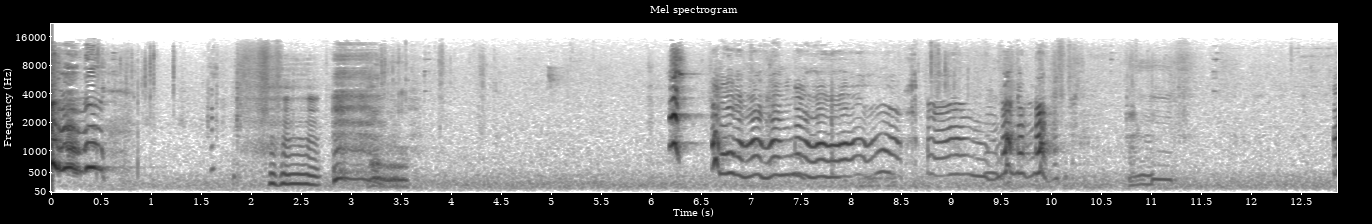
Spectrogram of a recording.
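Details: Beagle mother Mango at play with her four-month-old puppies on a Costa Rica beach; short yelps, then a long wavering howling whine with rich overtones around eight seconds, followed by brief whimpers, little else behind.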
